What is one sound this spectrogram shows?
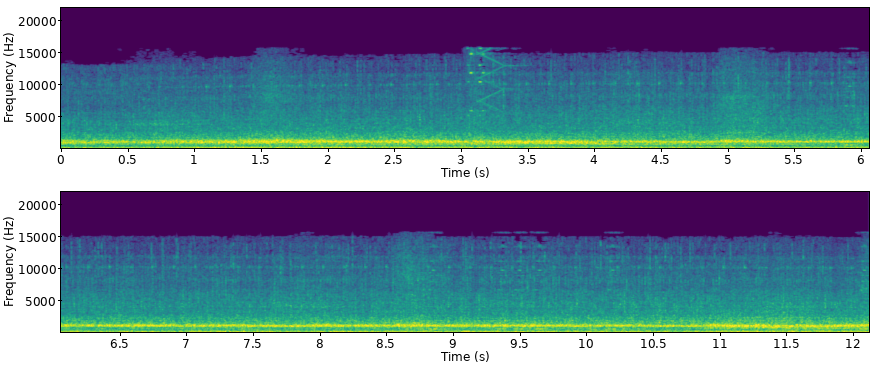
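Wind rushes steadily past a cyclist riding along a road.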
